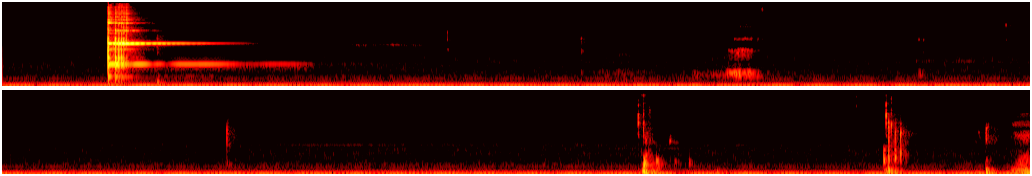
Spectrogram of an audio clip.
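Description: A single bright clink of glasses touching in a toast, its high ringing tone fading over about a second, followed by quiet and a few faint, soft clicks near the end.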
